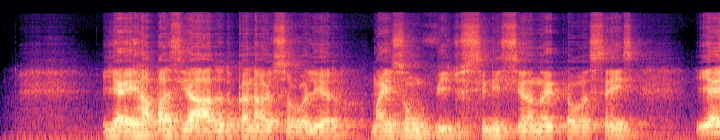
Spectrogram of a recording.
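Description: A man talks with animation close to the microphone.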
